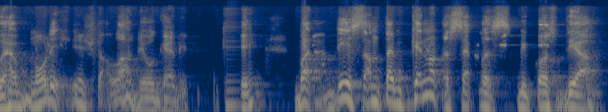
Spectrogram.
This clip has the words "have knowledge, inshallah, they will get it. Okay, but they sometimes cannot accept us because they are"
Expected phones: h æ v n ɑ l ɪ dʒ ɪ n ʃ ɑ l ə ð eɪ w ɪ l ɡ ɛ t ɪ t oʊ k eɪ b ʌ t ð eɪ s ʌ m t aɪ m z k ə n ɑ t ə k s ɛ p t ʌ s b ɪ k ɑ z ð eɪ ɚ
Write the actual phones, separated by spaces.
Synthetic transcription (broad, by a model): h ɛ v n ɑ l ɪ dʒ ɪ n ʃ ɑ l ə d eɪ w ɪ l ɡ ɛ t ɪ t oʊ k eɪ b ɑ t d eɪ s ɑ m t aɪ m k ə n ɑ t ə k s ɛ p t ʌ s b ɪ k ɑ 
